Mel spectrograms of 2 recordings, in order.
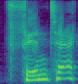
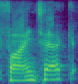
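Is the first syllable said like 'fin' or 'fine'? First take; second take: fin; fine. First: The first syllable sounds like 'fin'. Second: The first syllable sounds like 'fine'. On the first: The speaker calls it wrong. "I always say fintech like shark fin" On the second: The speaker calls it right. "It's fine tech"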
